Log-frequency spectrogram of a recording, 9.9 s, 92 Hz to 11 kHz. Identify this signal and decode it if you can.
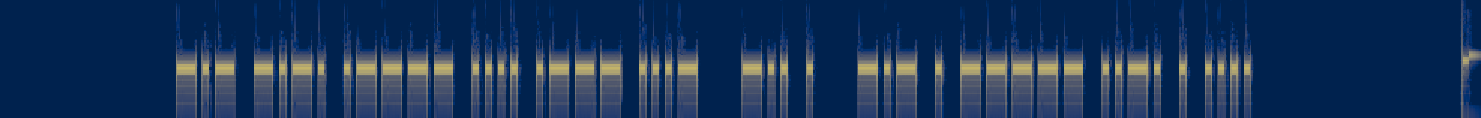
Morse code, heard as a keyed tone, about 28 wpm, 700 Hz. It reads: KC1HJV DE KE0FEH
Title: USA Callsign DE Callsign 28wpm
